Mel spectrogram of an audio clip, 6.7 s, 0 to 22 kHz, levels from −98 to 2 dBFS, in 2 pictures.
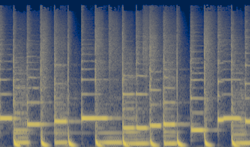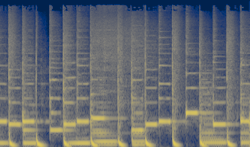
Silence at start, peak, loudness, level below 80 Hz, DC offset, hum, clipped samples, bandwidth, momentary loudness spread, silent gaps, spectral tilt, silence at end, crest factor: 0 s; -6 dBFS; -18 LUFS; -28 dBFS; under 0.1%; none; under 0.1%; 19 kHz; 2 LU; none; -5.5 dB/octave; 0 s; 12 dB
